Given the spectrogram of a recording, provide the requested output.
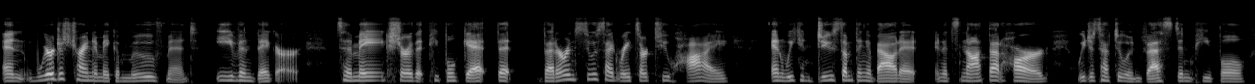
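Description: A woman's voice: lowish voice, normal speed, pushed and bright, no room sound. A woman guest in an interview, speaking in an earnest, emphatic and upbeat way. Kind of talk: casual interview.

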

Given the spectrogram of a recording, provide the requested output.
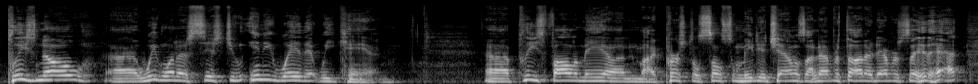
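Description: This is a husky-voiced, middle-aged podcast host who served in the military, closing out an episode by earnestly exhorting his audience. He speaks haltingly, his pitch slightly on the high side.

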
